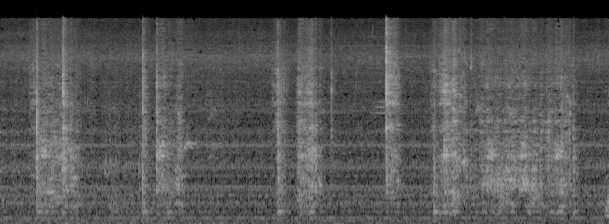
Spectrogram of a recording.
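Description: Ingredients for a vegetable dish being stirred in a cooking pot with a spoon, repeated scraping and clinking strokes at an irregular pace over a steady background hum.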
